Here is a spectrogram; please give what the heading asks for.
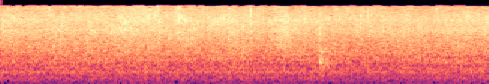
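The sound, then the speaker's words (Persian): Meat and onions sauté together in a pan, giving off a loud, steady crackling sizzle that stays even from start to finish, with no voices. “دوستان همراه با پیاز می تفت می دهیم رنگ روش عوض بشه. ما همزمان رو بیارم یک تفتش میدیم،”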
